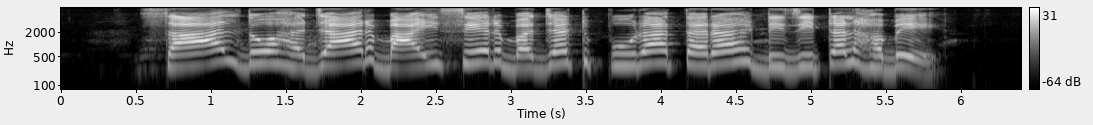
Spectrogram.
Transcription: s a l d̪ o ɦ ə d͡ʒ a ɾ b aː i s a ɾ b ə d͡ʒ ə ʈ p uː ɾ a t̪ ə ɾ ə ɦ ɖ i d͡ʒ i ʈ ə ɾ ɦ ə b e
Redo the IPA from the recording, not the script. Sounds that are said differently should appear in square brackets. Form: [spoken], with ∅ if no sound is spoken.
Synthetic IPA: s a l d̪ o ɦ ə d͡ʒ a ɾ b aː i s [e] ɾ b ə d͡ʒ ə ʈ p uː ɾ a t̪ ə ɾ ə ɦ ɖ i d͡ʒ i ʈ ə [l] ɦ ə b e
